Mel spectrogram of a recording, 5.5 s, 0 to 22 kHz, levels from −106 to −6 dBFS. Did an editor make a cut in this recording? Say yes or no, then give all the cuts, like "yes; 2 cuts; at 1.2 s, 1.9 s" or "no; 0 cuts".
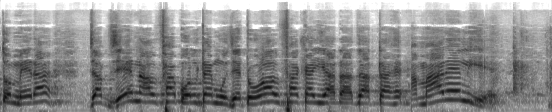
yes; 1 cut; at 4.1 s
